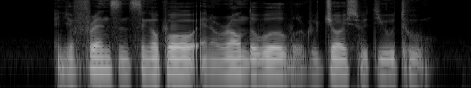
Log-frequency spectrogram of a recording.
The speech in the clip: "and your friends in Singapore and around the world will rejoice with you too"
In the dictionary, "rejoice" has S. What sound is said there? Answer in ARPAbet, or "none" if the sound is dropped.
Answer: S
